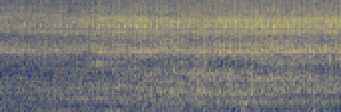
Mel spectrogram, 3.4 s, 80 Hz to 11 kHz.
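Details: 2007 Jeep Grand Cherokee 3.0 CRD diesel at idle: dry fast rattle over a hissy tinny note; oil pressure light on at idle, off when revved, oil level correct; owner suspects timing chain rattle, not localised at front.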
